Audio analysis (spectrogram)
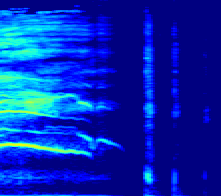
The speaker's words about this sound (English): Oh, God bless you.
